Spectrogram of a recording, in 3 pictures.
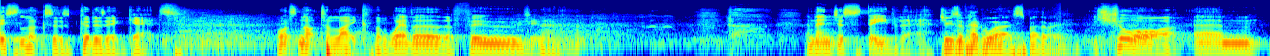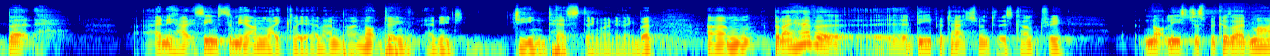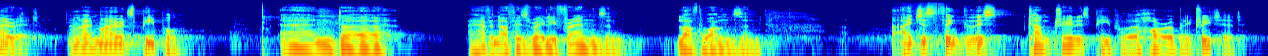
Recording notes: A special edition of our show filmed before a live audience.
